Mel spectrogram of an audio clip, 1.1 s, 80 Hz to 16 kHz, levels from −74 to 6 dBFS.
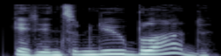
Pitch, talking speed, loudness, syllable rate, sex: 200 Hz, 270 wpm, -14 LUFS, 5.0 syllables/s, female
